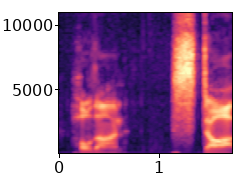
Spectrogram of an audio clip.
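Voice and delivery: ordinary talk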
